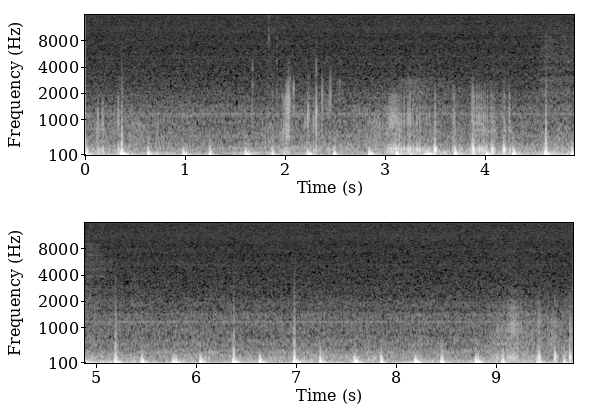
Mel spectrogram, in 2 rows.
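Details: Simulated ASMR cuddling roleplay of lying in the grass, with the heartbeat recorded on a 3Dio binaural mic: regular low lub-dub thumps at about 100 beats a minute with slight rustling; normal heartbeat.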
